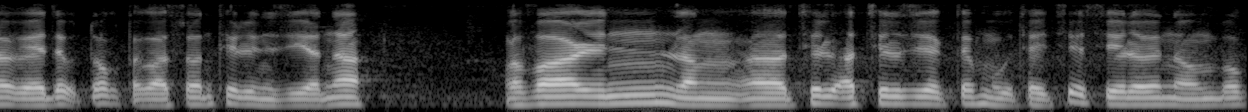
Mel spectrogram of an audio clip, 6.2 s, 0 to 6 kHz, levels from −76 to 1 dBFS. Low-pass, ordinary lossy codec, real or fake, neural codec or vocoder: 5.4 kHz; Opus, 24 kbps; real; none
